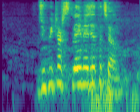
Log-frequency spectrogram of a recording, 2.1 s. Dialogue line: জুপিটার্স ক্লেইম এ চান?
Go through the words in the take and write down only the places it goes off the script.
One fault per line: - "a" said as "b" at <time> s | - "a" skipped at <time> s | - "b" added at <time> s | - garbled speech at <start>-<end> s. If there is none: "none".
- "যেতে" added at 1.4 s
